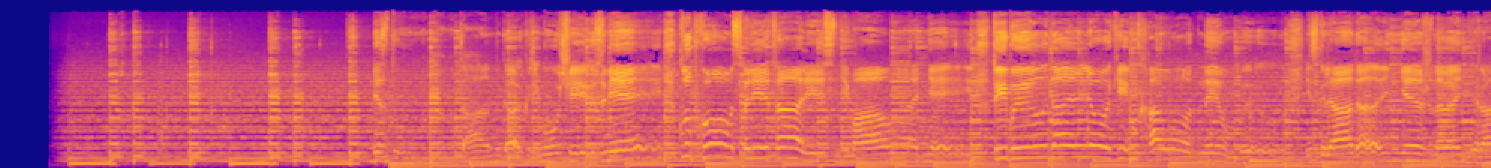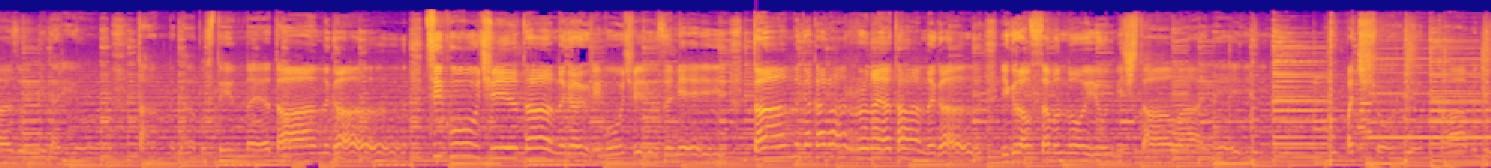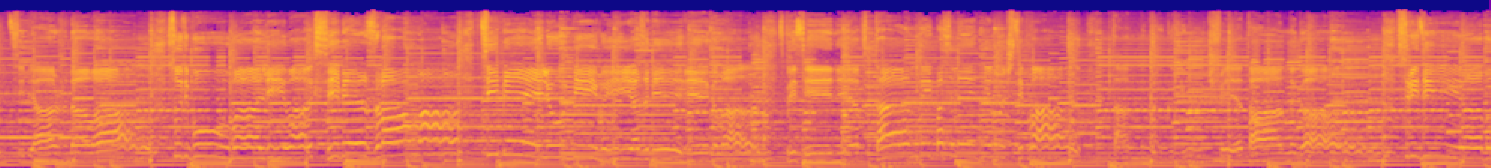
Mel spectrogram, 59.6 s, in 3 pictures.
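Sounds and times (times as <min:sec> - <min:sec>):
tango music: 0:00.8 - 0:59.6.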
